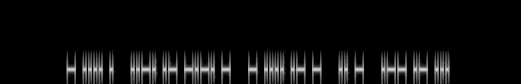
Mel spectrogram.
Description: Morse code, heard as a keyed tone, about 44 wpm, 700 Hz. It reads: THE FACT THAT IT WAS
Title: Sets of 5 Words Encore2 45wpm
